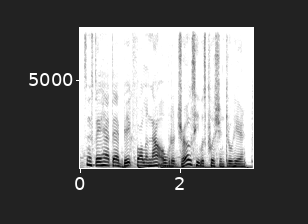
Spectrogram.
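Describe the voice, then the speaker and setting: A woman's voice: lowish voice, brisk, dark tone. A young American woman narrating an audio drama in the first person, sassy, gossipy and confiding, as if talking to a friend. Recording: music bed behind the voice. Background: clear background music.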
